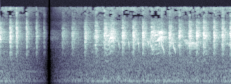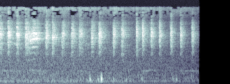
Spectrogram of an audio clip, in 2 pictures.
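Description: Eurasian blackcap singing a fast, continuous stream of high, scratchy warbling notes, several each second, with faint rural background hiss.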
